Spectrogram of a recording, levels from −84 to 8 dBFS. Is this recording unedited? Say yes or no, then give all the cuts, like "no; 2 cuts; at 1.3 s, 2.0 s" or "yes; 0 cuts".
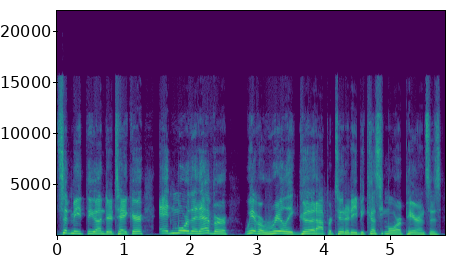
no; 2 cuts; at 1.7 s, 4.8 s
